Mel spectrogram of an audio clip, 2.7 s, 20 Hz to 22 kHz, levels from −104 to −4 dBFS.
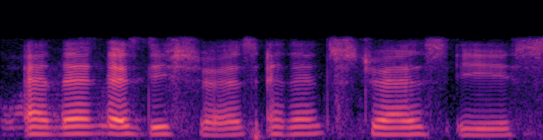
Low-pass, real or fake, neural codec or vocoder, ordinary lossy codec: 7.2 kHz; fake; vocoder, 22.05 kHz, 80 mel bands, Vocos; Opus, 32 kbps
